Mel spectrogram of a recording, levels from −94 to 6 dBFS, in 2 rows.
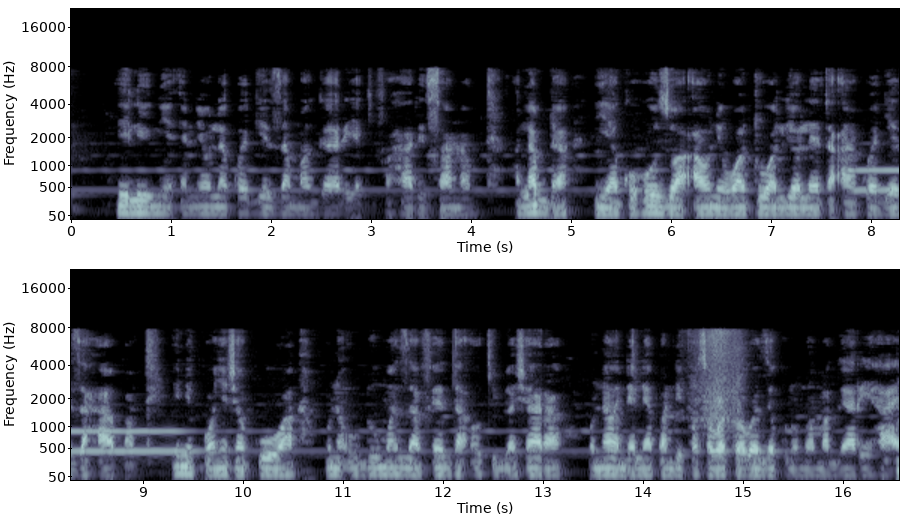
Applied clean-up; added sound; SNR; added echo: classical method log-MMSE.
